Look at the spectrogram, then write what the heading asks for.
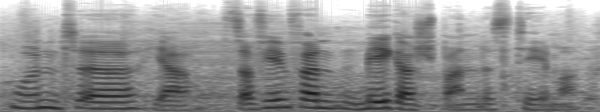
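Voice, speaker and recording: A woman's voice: medium pitch, brisk, creaky, a little hiss or hum. A woman in her thirties chatting casually in an interview, speaking outdoors into a clip-on mic. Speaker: interviewer, hobby aquarium video creator. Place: outdoors beside an expo building. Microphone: clip-on wireless mic on the chest.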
